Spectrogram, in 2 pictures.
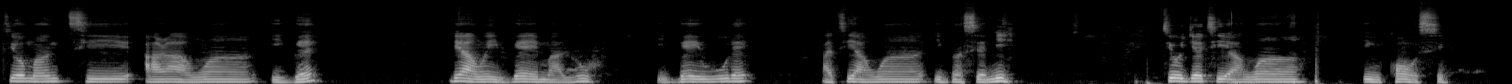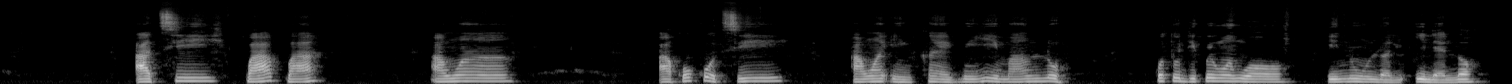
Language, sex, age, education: Yoruba, male, 30-45, tertiary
